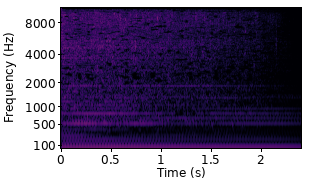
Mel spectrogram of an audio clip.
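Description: Theme music of a TV magazine's opening titles, ending on a held chord over a deep bass note.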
